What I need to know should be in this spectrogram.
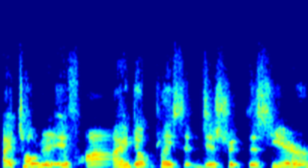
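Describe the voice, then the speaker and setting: A woman at medium pitch and moderate pace, in a normal speaking voice with lively intonation and a dry, close sound with no echo. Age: 60s. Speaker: public speaking contest finalist. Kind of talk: Q&A talk.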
